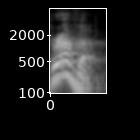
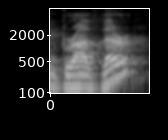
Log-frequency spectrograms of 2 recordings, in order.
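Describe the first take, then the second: First: The middle consonant is a v sound. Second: The middle consonant is a th sound. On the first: "but brother" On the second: "they don't say brother"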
